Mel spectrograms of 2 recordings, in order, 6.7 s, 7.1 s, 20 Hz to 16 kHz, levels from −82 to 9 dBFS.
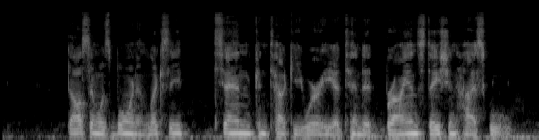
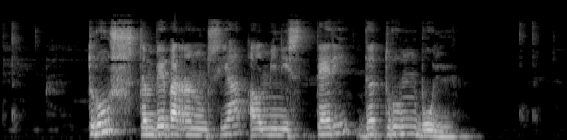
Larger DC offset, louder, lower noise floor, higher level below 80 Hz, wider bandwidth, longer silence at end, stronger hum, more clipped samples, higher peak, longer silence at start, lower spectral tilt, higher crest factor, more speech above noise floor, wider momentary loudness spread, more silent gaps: neither; second, -28 LUFS vs -19 LUFS; second, -61 dBFS vs -66 dBFS; first, -48 dBFS vs -64 dBFS; first, 11 kHz vs 9.6 kHz; second, 0 s vs 1.2 s; neither; neither; second, -12 dBFS vs 0 dBFS; second, 0.65 s vs 1.1 s; first, -6.5 dB/octave vs -4 dB/octave; about the same, 16 dB vs 20 dB; second, 33 dB vs 48 dB; about the same, 8 LU vs 10 LU; neither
